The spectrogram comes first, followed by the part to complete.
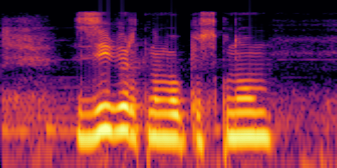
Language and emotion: Russian, neutral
